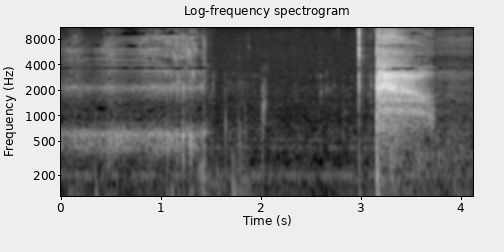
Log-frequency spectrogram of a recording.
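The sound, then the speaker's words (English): A short, loud slurping sip of coffee taken to check microphone levels, after a small click and a few seconds of quiet mouth noise and soft rustling. No one speaks. “I tend to check mic levels using, the tried and true coffee sip.”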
